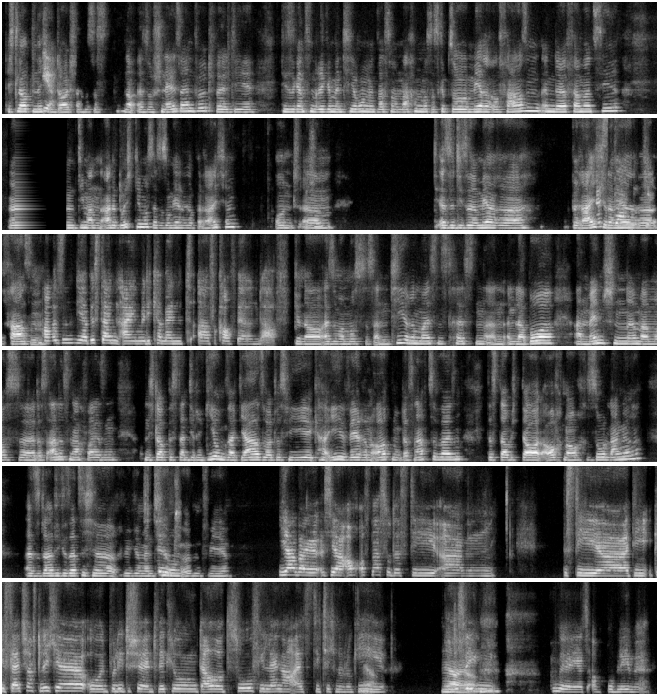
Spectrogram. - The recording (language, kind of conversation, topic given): German, unstructured, Was hältst du von Tierversuchen in der Wissenschaft?
- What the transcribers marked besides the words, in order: static; other background noise; distorted speech; tapping; "Reglementierung" said as "Regelmentierung"; drawn out: "ähm"; tsk; giggle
